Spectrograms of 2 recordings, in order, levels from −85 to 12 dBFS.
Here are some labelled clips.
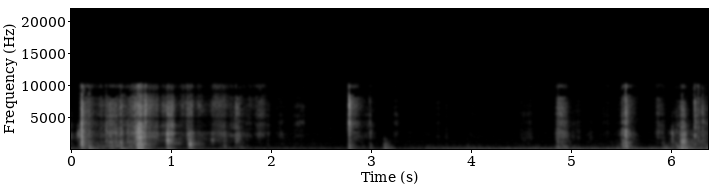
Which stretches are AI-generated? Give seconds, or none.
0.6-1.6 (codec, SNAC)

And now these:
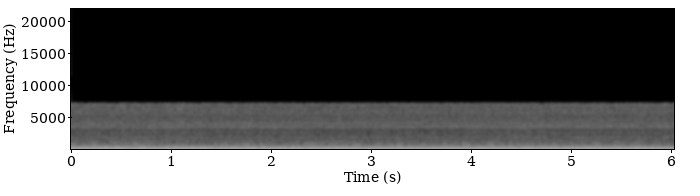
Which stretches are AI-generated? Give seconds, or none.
0.7-2.4 (vocoder, BigVGAN v2); 4.4-6.0

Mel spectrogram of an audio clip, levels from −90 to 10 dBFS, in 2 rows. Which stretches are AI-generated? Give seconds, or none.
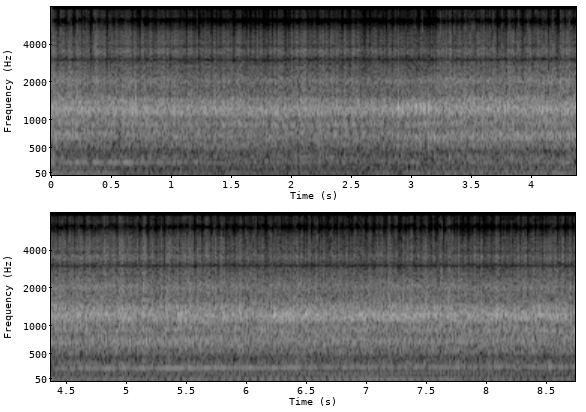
none

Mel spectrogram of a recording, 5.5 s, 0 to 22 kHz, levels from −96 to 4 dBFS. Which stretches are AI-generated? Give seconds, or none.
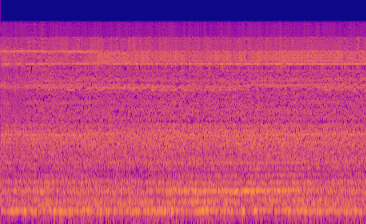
0.7-3.4 (vocoder, BigVGAN v2)

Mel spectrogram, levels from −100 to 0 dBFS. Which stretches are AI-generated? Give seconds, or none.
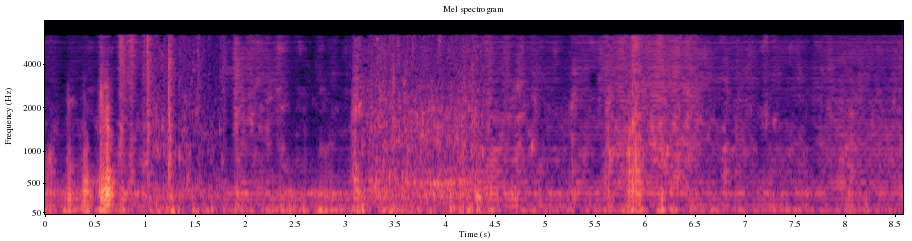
0.0-1.0 (vocoder, HiFi-GAN); 1.8-3.1; 4.4-8.6

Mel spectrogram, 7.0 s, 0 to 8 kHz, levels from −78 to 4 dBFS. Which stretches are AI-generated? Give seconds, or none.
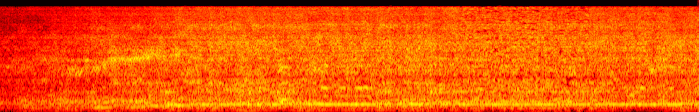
0.0-4.6 (codec, SNAC); 5.9-7.0

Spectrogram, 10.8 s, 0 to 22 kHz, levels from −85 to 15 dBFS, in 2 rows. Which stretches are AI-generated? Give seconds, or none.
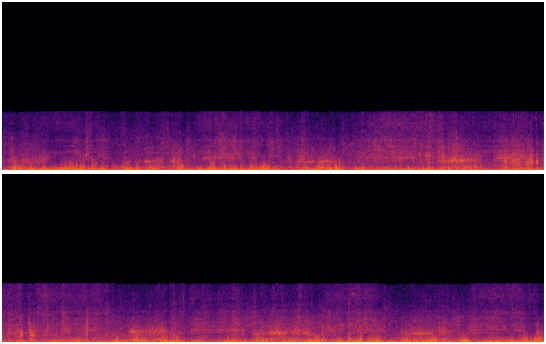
0.0-4.1 (vocoder, BigVGAN v2); 4.8-9.8; 10.4-10.8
